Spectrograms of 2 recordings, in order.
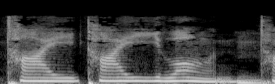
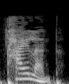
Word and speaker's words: Tai Lung: Tai Lung. Thailand. Thailand. 你不能读成 Thailand.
